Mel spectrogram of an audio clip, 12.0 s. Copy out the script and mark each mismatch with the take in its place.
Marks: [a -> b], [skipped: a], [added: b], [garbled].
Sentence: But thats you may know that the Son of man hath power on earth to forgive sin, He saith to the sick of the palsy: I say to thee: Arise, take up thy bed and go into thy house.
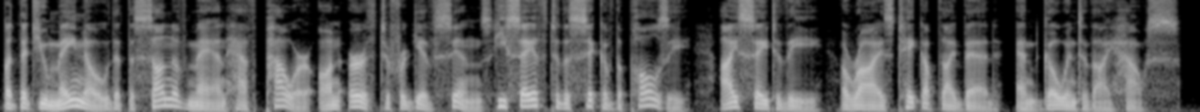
But [thats -> that] you may know that the Son of man hath power on earth to forgive [sin, -> sins] He saith to the sick of the palsy: I say to thee: Arise, take up thy bed and go into thy house.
